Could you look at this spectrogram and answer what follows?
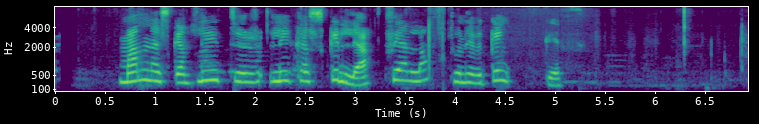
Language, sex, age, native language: Icelandic, male, 11, Icelandic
